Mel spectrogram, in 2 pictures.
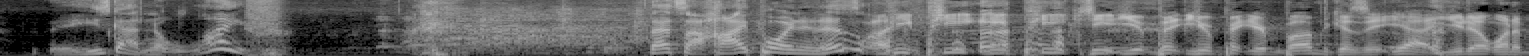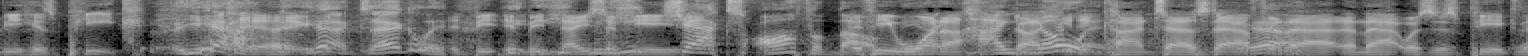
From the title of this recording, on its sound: LIVE From Magic City Comic Con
